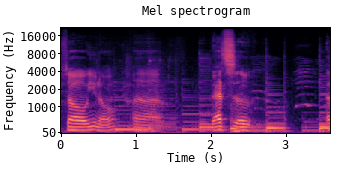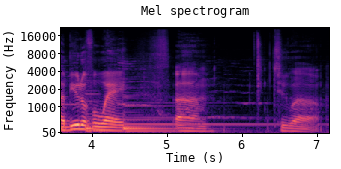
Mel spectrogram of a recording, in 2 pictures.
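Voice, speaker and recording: A man hosting a podcast, chatting casually and telling stories in an animated way with frequent check-in questions. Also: medium pitch, drawn-out words, pauses often, loud music behind the voice. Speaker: podcast host, musician.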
